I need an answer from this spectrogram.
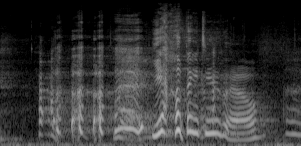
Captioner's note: both laughing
